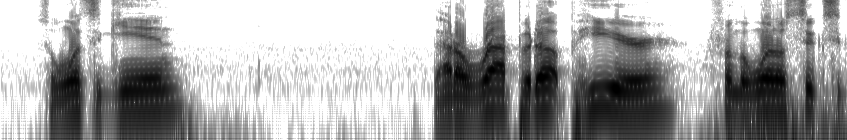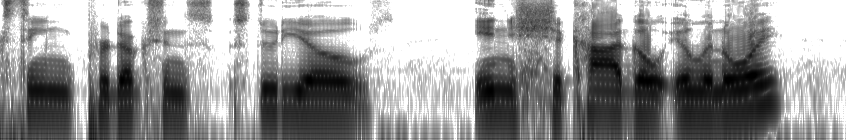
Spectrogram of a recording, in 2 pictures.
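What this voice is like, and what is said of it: Scratchy, strained voice. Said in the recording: “my voice has been a little bit scratchy ... I got a bit of that director's voice going on”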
